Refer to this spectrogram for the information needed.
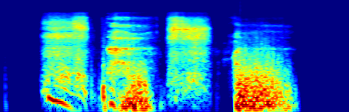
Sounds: Sniff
